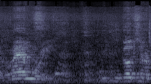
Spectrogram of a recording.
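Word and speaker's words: Laremy: That's L-A-R-E-M-Y, Lamry.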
